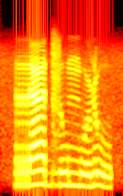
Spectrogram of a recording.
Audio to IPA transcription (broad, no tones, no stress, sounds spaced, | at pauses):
r æ d͡z u m u ɳ u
